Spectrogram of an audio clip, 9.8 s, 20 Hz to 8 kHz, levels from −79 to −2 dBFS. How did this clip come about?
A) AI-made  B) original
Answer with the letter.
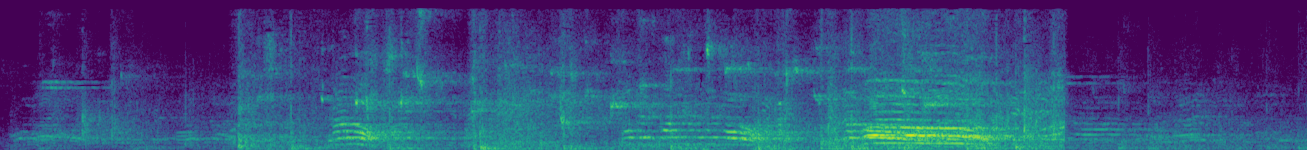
B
